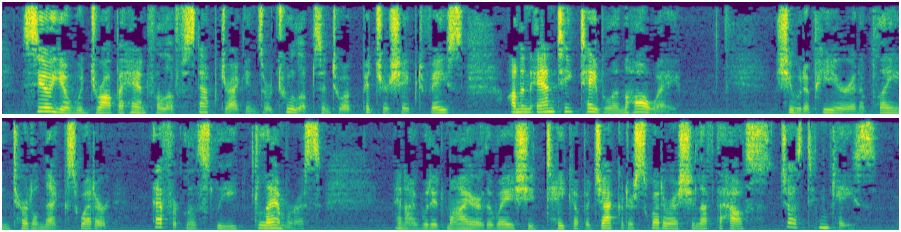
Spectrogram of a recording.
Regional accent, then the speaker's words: Midwest, United States; Growing up in the Midwest in a refugee family that had left Vietnam at the end of the war, too much of my sense of self was shaped around observations of how other people behaved.

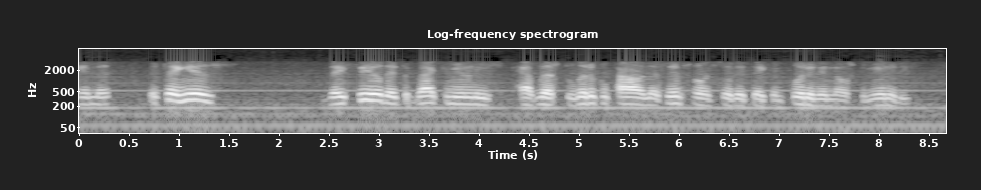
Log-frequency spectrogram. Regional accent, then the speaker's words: New York, United States; Like, I'm from New York. There was a reprocessing facility at a place called West Valley

